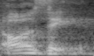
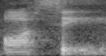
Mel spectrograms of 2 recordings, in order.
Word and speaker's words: Aussie: bazi friends yeah and I say it right Ozzy not aussie yes headboard but the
